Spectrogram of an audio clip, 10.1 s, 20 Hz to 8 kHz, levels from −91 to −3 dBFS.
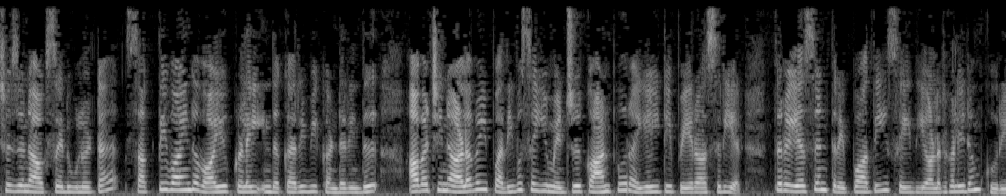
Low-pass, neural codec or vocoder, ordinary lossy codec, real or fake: none; none; none; real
